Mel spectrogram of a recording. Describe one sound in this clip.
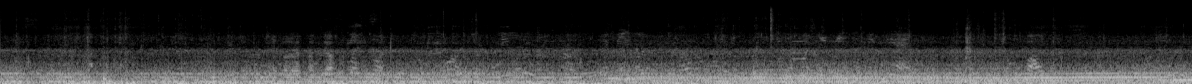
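A vehicle engine hums steadily from inside, changing pitch partway through.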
